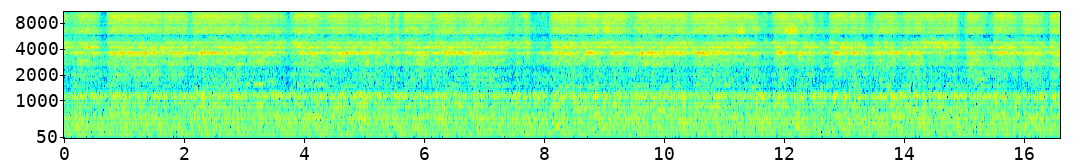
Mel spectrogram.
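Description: Stepper motor driving 3D-printed reduction gears on a homemade turntable running at 45 rpm: a steady whine over a gear rattle. Any playback from the record is buried under the mechanism noise.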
